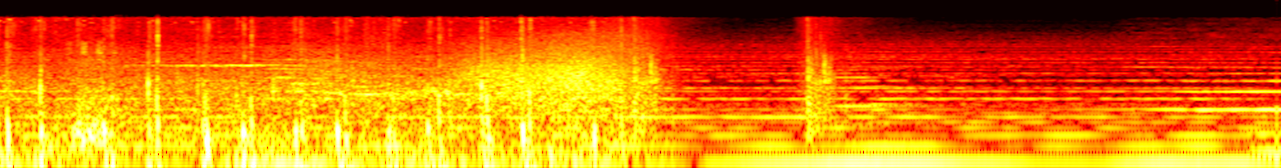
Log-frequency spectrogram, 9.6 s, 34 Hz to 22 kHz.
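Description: A horse's hooves clip-clop in a rapid rhythmic gait in The Witcher 3 video game, loud and close, then the beat fades and gives way to a softer, steadier hum, with a sharp click and brief neigh-like tones near the end.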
